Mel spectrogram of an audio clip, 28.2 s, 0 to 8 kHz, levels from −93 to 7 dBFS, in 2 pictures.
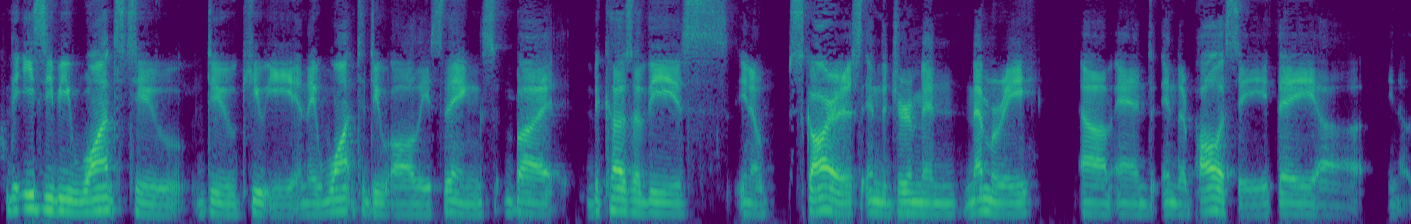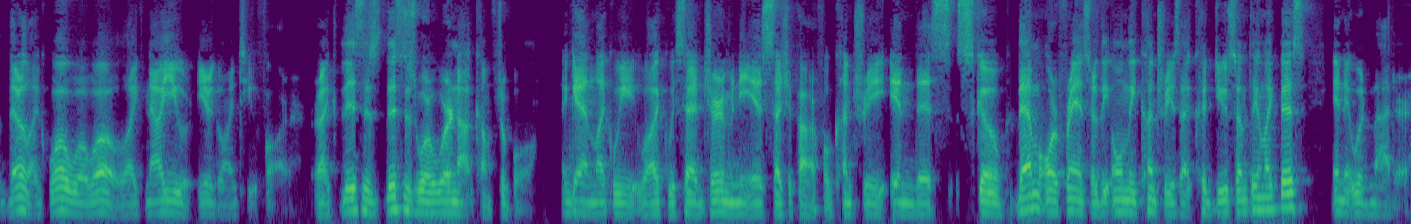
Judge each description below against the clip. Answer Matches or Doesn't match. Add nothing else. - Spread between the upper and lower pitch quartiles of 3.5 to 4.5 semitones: Doesn't match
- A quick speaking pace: Doesn't match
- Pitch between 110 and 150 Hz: Doesn't match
